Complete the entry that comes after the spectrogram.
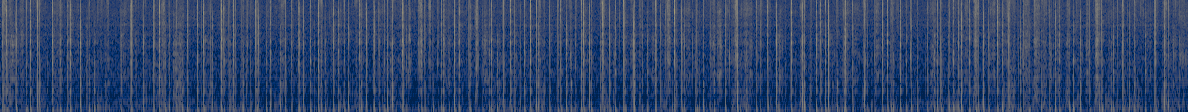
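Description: Fingertips rapidly tap and scratch the dry, papery outer skin of a whole, solid, fist-sized raw red onion held in both hands close to the face. The result is a dense, continuous stream of quick, dry crackling taps, with soft low thumps under a light, bright papery rustle. Each tap dies away almost instantly.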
